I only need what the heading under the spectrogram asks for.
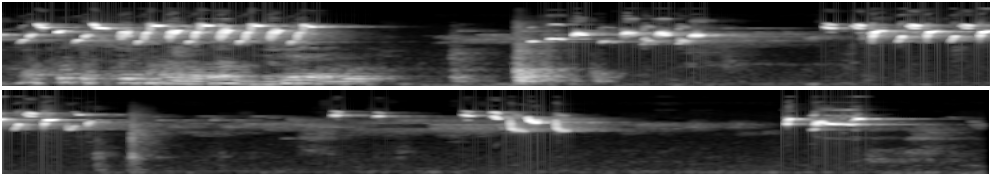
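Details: Moroccan goldfinch from Marrakech performing Widaniya-style song: bursts of rapid, bright, high trills and twitters, separated by short pauses, with a low murmur under the first burst and a single click.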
